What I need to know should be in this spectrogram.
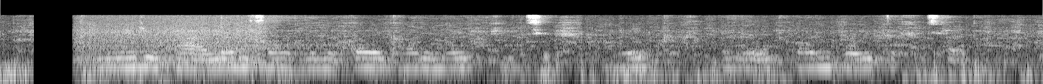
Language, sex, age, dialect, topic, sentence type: Maithili, female, 18-24, Southern/Standard, agriculture, statement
